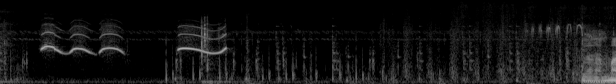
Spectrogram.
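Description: In Breath of the Wild, Link whistles two rising-and-falling tunes in quick succession, answered by the clatter and patter of running footsteps through the game world.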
